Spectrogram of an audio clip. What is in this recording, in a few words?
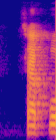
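"saput", Malay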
